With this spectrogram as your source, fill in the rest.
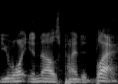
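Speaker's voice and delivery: ordinary delivery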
